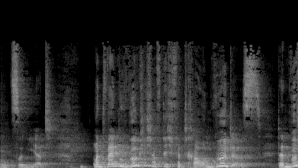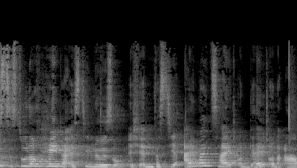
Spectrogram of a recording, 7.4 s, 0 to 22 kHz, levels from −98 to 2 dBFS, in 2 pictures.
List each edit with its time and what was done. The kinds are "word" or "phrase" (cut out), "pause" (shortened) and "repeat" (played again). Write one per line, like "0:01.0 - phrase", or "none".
none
